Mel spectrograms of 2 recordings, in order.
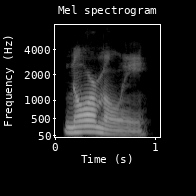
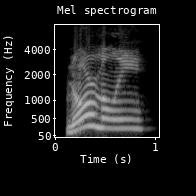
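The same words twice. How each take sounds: First: Said in the usual way. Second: NORMALLY held high and loud. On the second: Real, not acted. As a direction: stretch NORMALLY on a high, level note. Stretches the first take for effect.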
